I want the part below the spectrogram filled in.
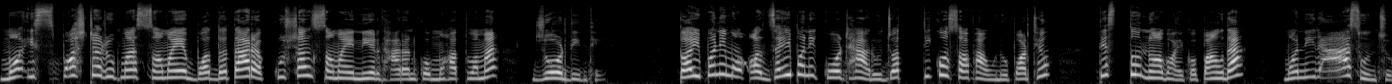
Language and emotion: Nepali, angry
